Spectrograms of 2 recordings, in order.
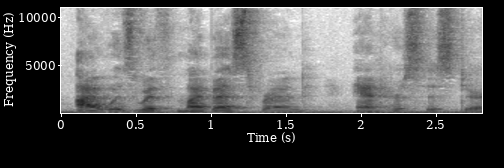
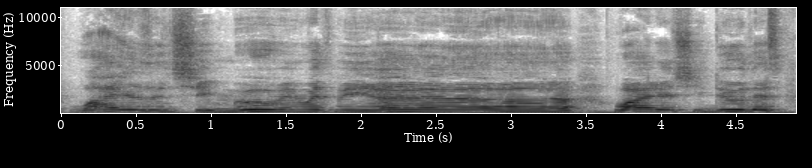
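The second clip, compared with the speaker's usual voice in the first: higher, imitating her own wailing; mock sobbing; 7 semitones higher than usual. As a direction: replay the sob, half-hammed. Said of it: "I would be sobbing like".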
